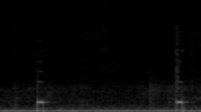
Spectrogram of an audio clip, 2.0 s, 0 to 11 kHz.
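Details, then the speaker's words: BMW E53 Android head unit after full system restore/firmware update: two short clean mid-pitch beeps about 1.4 s apart over a low hum at boot, responding normally, though radio audio later fails. "okay so then this bizarre background it's back up and running now let's hope I am hearing the beeping noise"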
